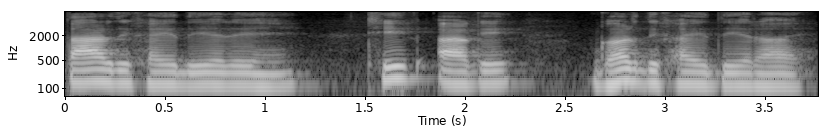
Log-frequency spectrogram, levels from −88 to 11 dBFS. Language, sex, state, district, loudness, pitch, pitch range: Hindi, male, West Bengal, Alipurduar, -18 LUFS, 130 Hz, 120-135 Hz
